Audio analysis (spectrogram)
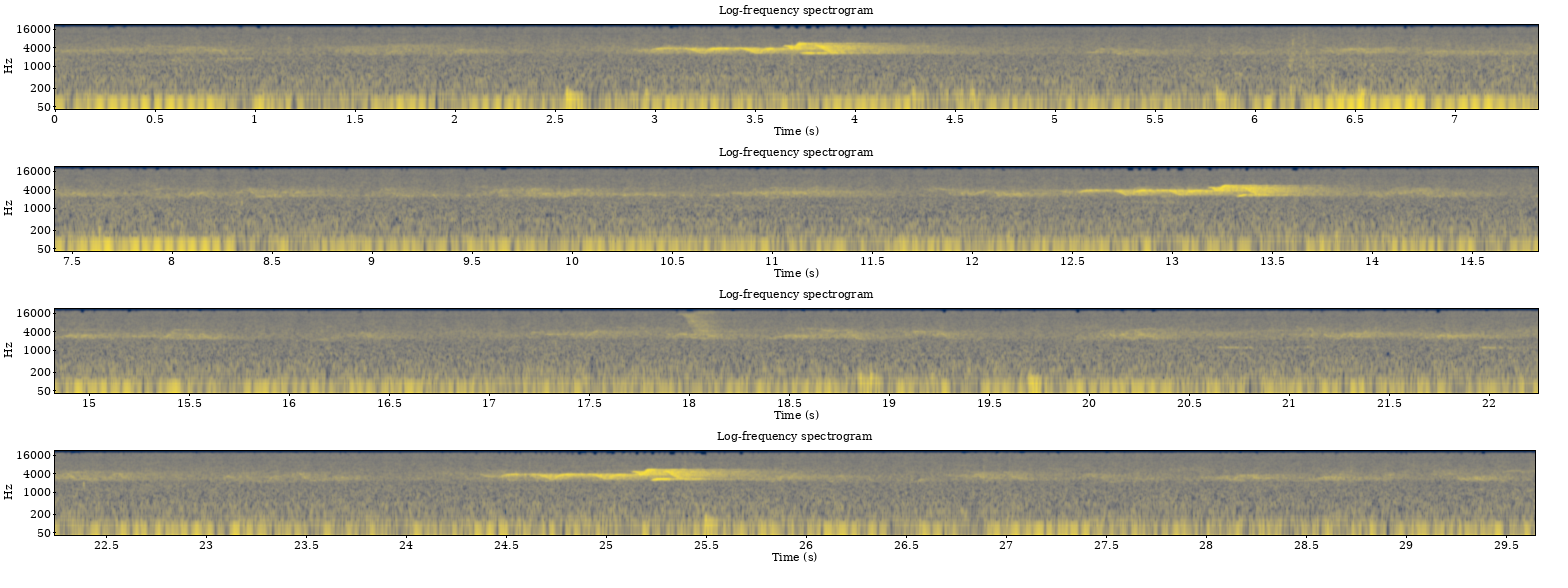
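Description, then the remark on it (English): A songbird sings a short, high, whistled 'weeta weeta weetio' phrase three times, spaced roughly ten seconds apart, in a fairly dense, mature forest over a steady hiss of forest ambience, with no talking. “So I've been able to get myself a little closer to this bird.”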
